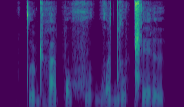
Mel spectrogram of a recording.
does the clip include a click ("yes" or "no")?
yes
